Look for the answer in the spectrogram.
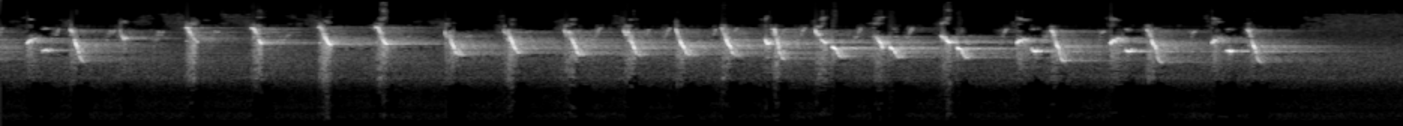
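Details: Extended canary song: a long chain of crisp falling whistles and thin steady tones, building in pace through the middle and trailing off at the end.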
